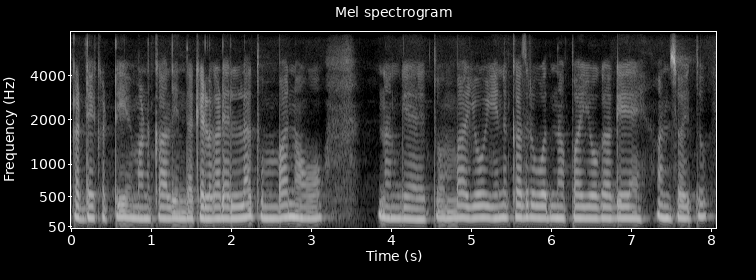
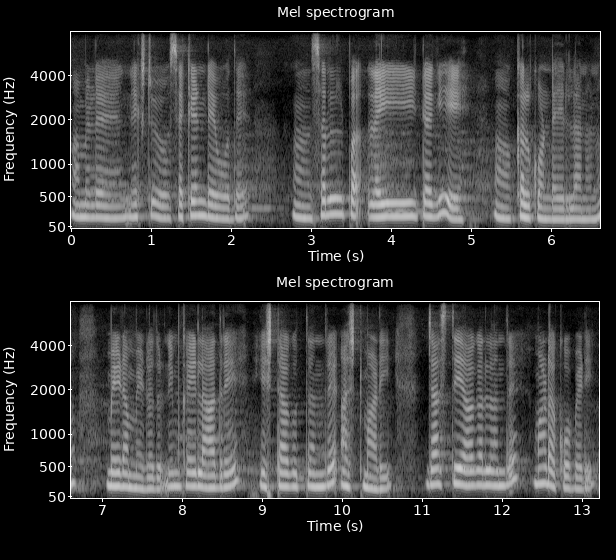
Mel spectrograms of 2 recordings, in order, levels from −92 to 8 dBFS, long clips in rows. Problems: background sounds at intervals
